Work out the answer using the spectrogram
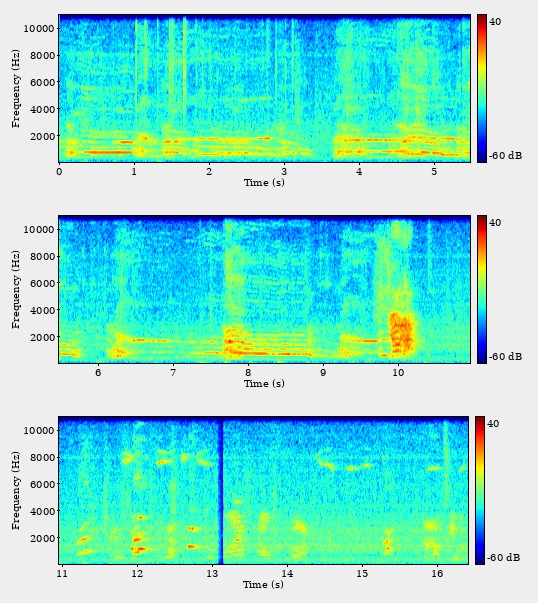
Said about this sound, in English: And somewhere in the dark, I thought I heard the dog bark.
